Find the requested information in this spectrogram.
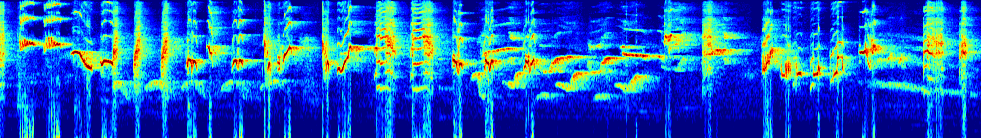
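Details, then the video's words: Kacer, or oriental magpie-robin, in frenzied 'ngobra' song meant to lure and stir other magpie-robins: dense rapid sequence of harsh rasps, clicks and varied whistles, some phrases stepping up and down in quick ladders. "Pancingan Kacer Gacor Ngobra Menggila"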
